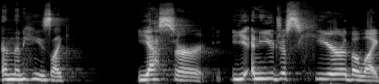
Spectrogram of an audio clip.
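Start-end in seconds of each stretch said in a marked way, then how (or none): 1.4-2.1 put-on reluctant dismayed voice. Retelling the soldier's answer to an order to shoot: imitating a soldier's dismayed reply. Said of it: ""Oh, no," coming out in his voice".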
